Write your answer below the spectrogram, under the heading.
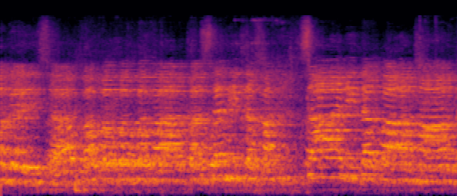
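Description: A group of children, mostly girls, singing a song together, one girl leading into a microphone. The singing carries on throughout, with a brief breath pause about three seconds in.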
